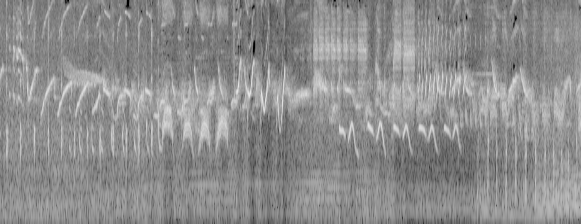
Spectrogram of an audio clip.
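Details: Tame Chinese hwamei in a carried cage, singing and displaying: strong rising and falling whistled phrases, sharp upward flicks and down-slurred notes in a varied, continuous stream.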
